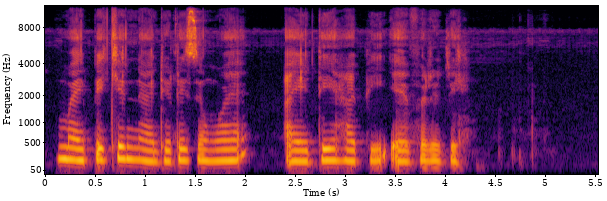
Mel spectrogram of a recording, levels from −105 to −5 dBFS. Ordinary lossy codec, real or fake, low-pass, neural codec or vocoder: none; real; none; none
